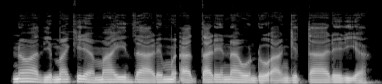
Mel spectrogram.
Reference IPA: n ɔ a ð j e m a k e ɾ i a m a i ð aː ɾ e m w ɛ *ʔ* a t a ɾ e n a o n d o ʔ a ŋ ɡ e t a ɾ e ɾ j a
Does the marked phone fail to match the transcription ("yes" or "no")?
no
